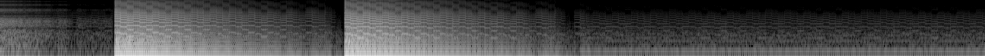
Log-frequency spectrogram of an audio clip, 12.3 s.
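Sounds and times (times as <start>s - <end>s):
intro music on MOS6581R2 chip: 1.4s - 7.1s.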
